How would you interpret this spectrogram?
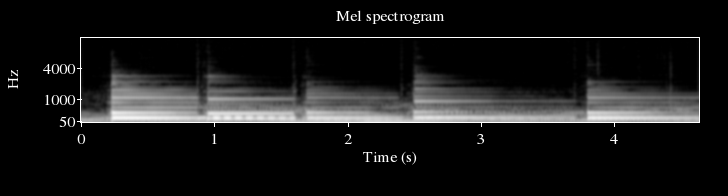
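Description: A sustained, harmonically rich instrumental line moves through five notes, each starting with a soft attack. It opens on the fifth below the root of a piece in D minor and circles that fifth with small steps above and below it. No one speaks.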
